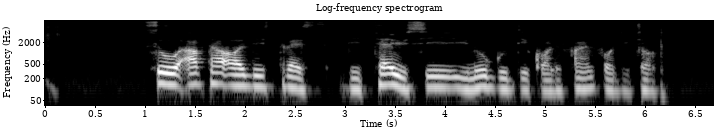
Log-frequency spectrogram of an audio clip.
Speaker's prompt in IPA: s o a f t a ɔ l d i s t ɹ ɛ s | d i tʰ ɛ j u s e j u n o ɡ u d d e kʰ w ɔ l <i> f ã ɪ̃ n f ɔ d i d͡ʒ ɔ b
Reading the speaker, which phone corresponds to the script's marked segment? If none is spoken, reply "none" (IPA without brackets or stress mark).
i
